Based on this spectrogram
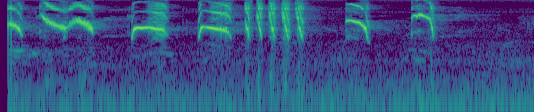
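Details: Orange-headed thrush song, played to prompt lazy males to sing: short loud phrases of high twisting whistles, then a fast burst of five clipped notes, then two separate slurred whistles, all in a quiet background.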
